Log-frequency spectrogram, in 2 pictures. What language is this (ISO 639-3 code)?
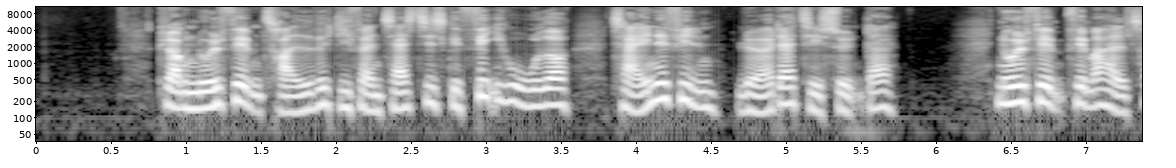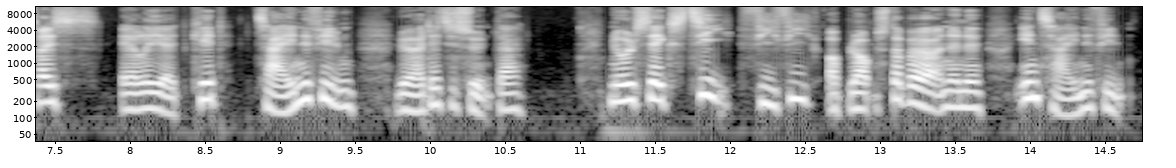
dan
